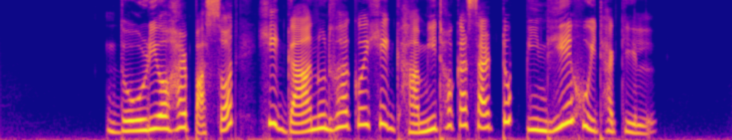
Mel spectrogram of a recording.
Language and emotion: Assamese, disgusted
